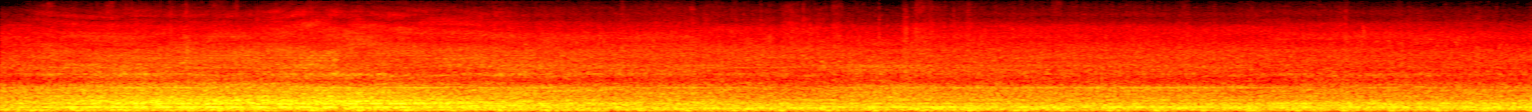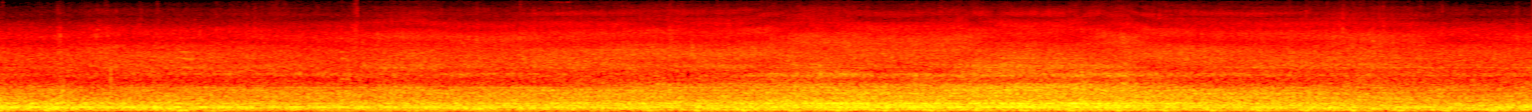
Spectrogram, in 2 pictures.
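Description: Steady low mechanical hum with a few held tones, growing a little louder a couple of seconds in and again near the end.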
